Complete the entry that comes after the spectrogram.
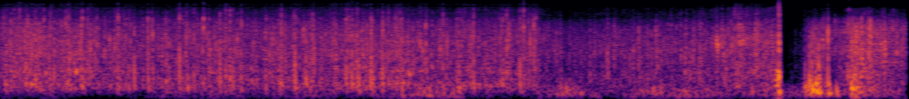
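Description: Steady rain pattering, a dense haze of fine drop ticks. It drops out briefly about four seconds in, and a dull thump follows.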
